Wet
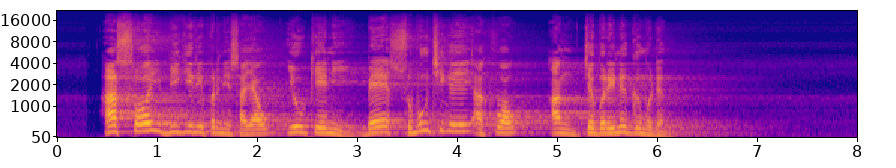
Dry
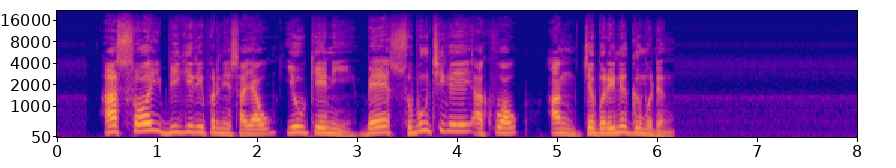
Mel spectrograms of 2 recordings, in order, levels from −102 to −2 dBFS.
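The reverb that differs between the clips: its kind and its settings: Schroeder reverb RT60 2.5 s, combs from 30 ms, DRR 15 dB; gain +2 dB

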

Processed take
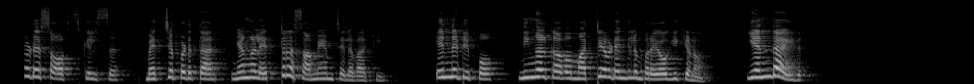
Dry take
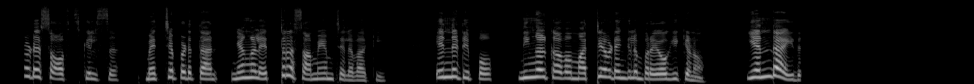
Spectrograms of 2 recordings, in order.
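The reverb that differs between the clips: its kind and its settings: Schroeder reverb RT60 0.44 s, DRR 14 dB

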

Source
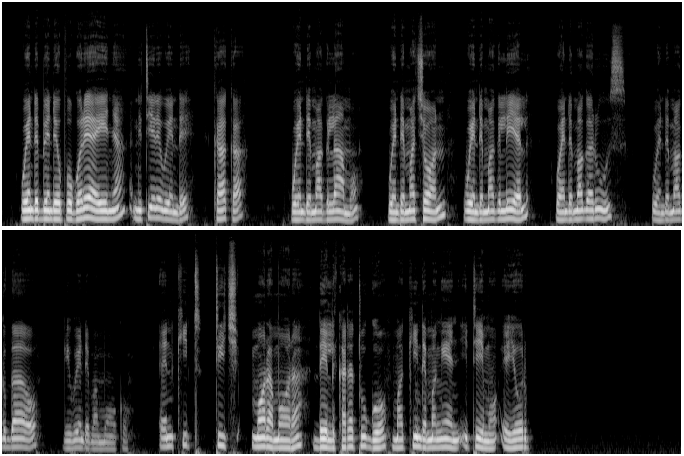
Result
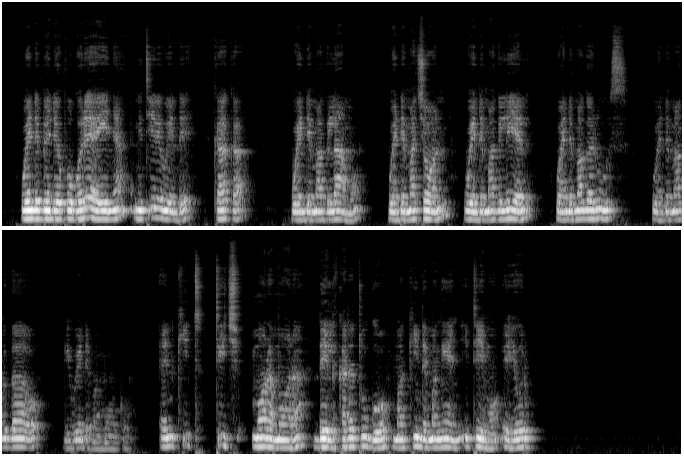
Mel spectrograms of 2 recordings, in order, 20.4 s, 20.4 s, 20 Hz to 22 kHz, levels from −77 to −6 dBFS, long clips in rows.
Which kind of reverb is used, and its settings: FDN reverb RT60 0.35 s, low-frequency decay 0.85×, high-frequency decay 0.65×, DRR -2.5 dB; gain -6 dB

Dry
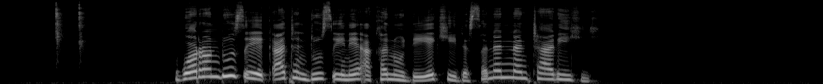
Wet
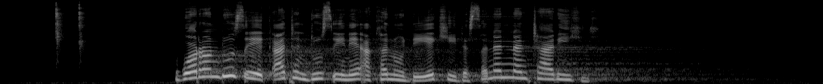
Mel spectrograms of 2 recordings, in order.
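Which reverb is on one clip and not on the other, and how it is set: plate-style reverb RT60 4.5 s, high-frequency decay 0.95×, DRR 18.5 dB

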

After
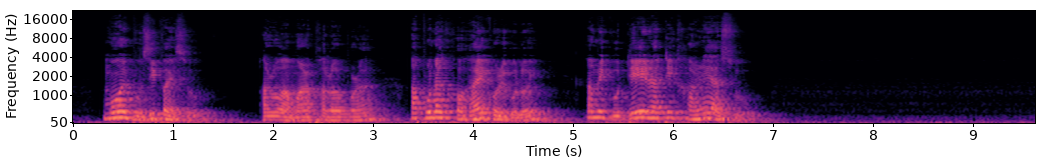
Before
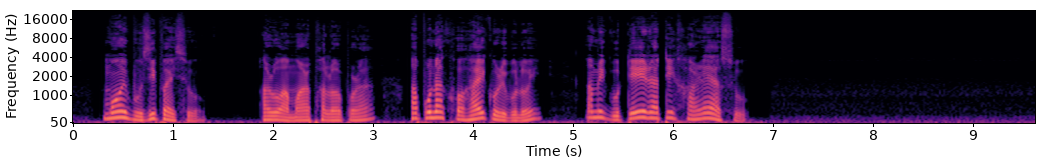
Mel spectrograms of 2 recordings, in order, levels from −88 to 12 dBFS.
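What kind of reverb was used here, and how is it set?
shoebox room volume 800 m³, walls furnished, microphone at 1.6 m; gain -3.5 dB

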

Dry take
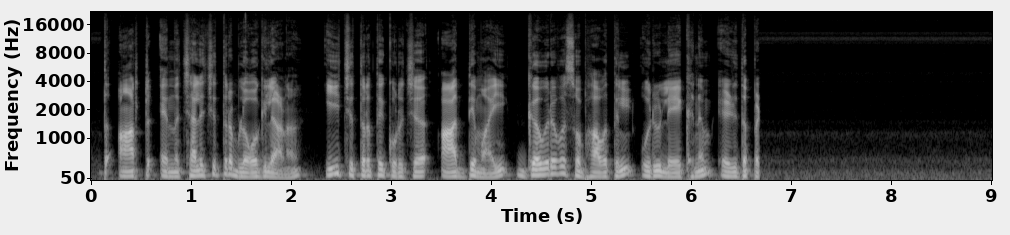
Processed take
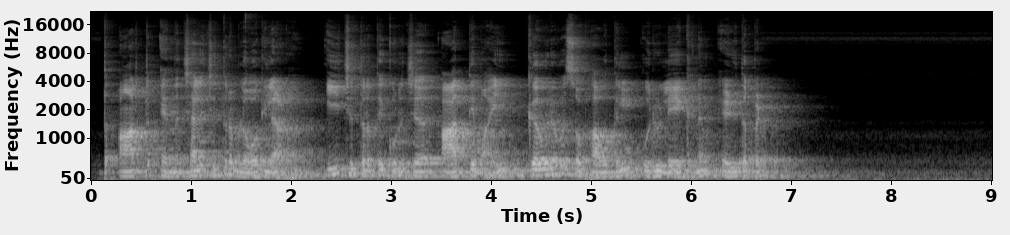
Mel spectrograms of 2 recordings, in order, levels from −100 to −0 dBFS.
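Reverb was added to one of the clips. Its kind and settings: shoebox room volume 770 m³, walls mixed, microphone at 1.3 m; gain -3.5 dB

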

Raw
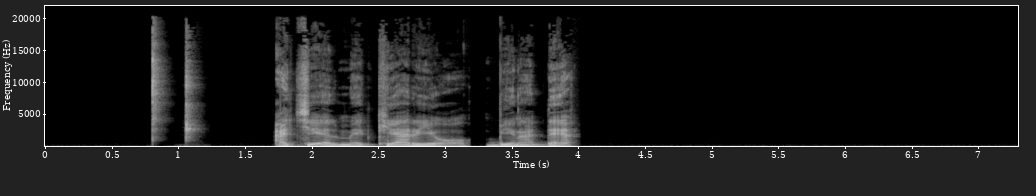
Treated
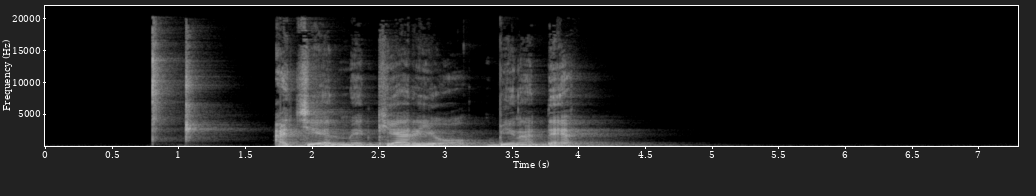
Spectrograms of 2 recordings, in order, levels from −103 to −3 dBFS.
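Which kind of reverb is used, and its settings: shoebox room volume 750 m³, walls mixed, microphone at 0.45 m; gain -1.5 dB

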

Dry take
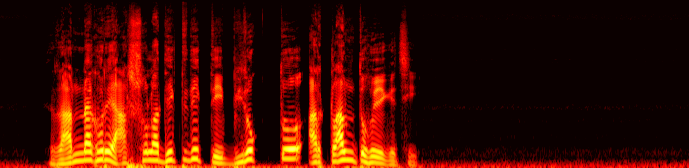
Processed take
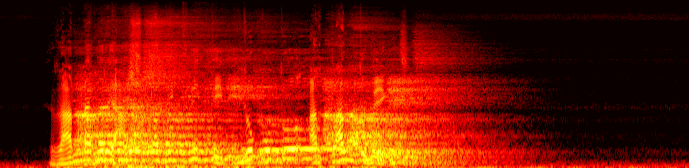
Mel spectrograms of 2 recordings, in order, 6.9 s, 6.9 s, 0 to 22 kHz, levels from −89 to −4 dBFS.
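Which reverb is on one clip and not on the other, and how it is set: digital reverb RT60 2.1 s, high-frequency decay 1×, pre-delay 90 ms, DRR -1.5 dB

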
